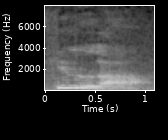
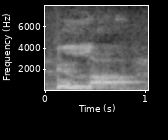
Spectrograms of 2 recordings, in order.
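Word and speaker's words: ಇಲ್ಲ: नहीं, नहीं का मतलब इल्ला, इल्ला, इल्ला, सॉरी, इल्ला, इल्ला। कई लोग जो सीखने वाले उच्चारण में ध्यान नहीं देते हैं, इसको इल्ला, इल्ला बोलते हैं, इल्ला बोलते हैं, इल्ला नहीं, इल्ला, इल्ला।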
